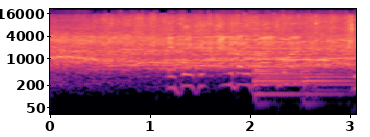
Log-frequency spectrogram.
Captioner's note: cheers and applause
